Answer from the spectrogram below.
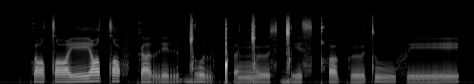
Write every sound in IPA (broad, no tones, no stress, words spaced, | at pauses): kotˤeːtˤɐf karerɡ͡ǀorǃʼɐ ŋ͡ǀɵːsɡ͡ǀesqʰu kɵtuːf eː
